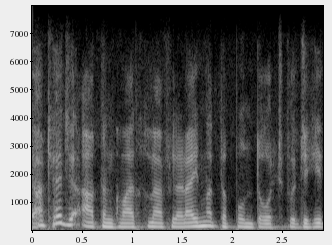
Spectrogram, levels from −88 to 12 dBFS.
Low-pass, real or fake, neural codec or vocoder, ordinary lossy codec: 7.2 kHz; fake; codec, 16 kHz, 1 kbps, FunCodec, trained on LibriTTS, 50 frames a second; Opus, 32 kbps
